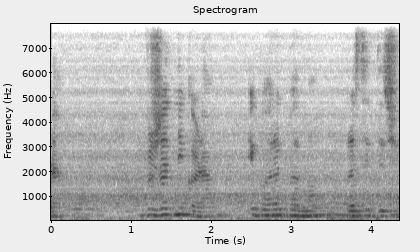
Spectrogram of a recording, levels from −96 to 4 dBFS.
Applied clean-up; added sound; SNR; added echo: none; none; none; reverberation time 0.3 s.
